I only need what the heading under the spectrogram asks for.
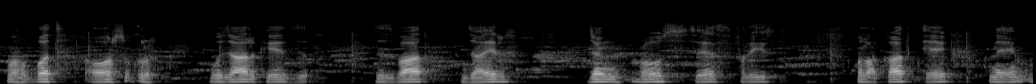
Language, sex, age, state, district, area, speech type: Urdu, male, 60+, Uttar Pradesh, Muzaffarnagar, urban, spontaneous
